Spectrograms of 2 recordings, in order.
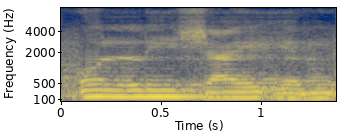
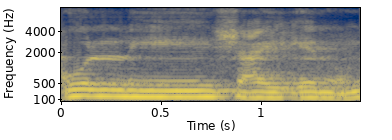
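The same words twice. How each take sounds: First: The vowel in kulli is kept short. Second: The vowel in kulli is drawn out long. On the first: The speaker calls it right. "kulinya pendek" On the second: The speaker calls it wrong. "bukan kulli syai'in, enggak"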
